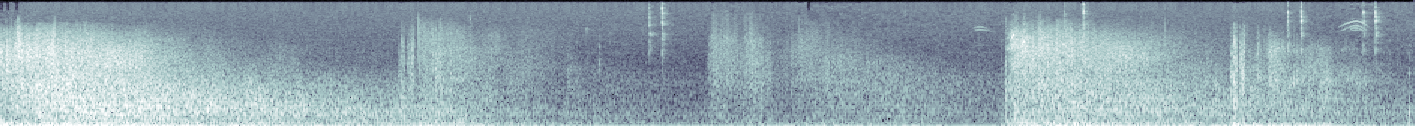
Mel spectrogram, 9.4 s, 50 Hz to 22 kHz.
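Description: Warship main guns firing in a Norwegian Campaign 1939 naval game: two heavy booming salvos with deep rumbling tails, the second arriving about seven seconds after the first, with fainter impacts in between.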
